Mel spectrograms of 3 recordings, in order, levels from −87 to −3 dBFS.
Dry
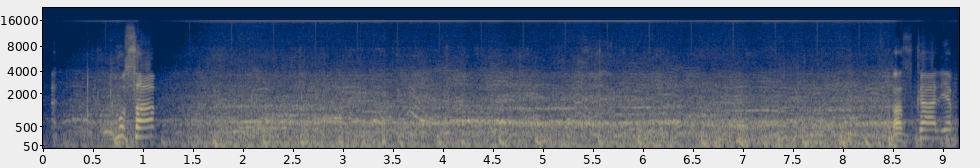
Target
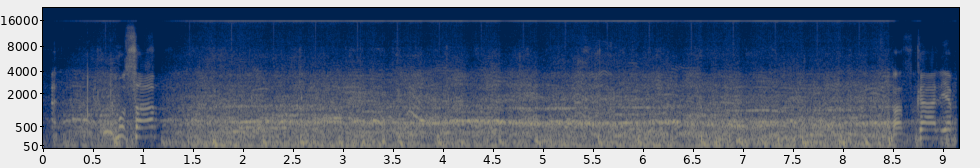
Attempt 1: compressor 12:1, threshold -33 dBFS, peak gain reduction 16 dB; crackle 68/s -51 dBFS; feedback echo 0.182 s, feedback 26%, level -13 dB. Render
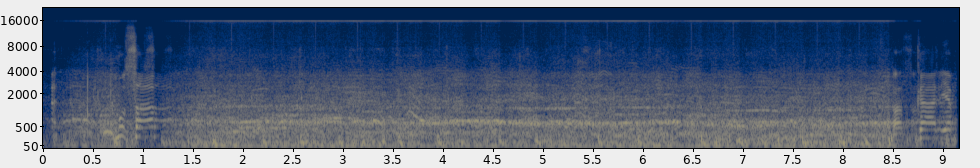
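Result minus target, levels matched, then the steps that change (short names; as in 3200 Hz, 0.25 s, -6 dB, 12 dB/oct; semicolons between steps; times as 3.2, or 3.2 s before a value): echo-to-direct +7 dB
change: feedback echo 0.182 s, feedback 26%, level -20 dB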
